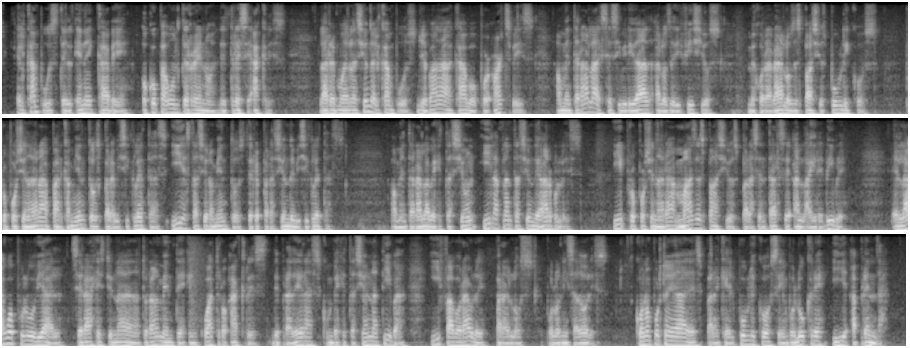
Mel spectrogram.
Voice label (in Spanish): Español; nkb site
